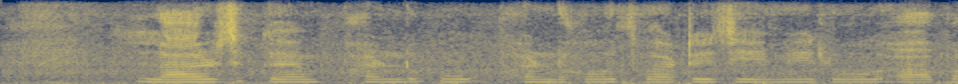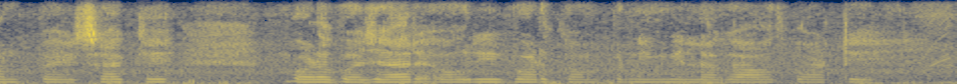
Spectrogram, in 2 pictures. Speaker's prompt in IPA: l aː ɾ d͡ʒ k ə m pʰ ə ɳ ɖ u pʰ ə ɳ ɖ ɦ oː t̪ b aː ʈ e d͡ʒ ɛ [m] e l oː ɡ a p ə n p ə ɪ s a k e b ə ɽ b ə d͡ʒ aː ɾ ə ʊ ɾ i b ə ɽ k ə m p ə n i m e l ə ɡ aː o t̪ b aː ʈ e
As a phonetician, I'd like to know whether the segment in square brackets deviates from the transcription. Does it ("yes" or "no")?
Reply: no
